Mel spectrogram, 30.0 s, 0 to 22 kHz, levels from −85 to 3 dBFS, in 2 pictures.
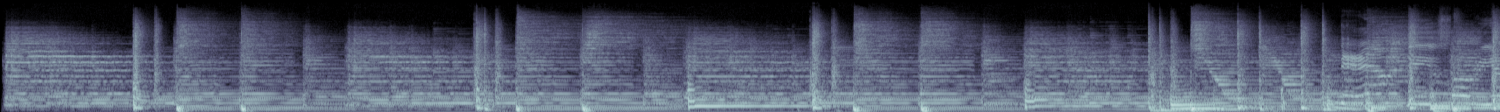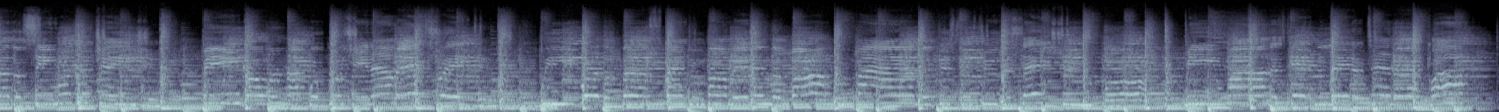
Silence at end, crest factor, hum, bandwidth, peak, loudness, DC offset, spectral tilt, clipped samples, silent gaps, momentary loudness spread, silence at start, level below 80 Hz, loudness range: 0 s; 16 dB; none; 15.5 kHz; 0 dBFS; -18 LUFS; 0.6%; -5.5 dB/octave; under 0.1%; none; 7 LU; 0 s; -32 dBFS; 6 LU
